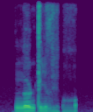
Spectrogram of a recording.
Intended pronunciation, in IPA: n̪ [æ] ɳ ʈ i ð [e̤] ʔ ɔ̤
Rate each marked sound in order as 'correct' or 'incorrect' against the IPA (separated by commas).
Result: incorrect, correct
